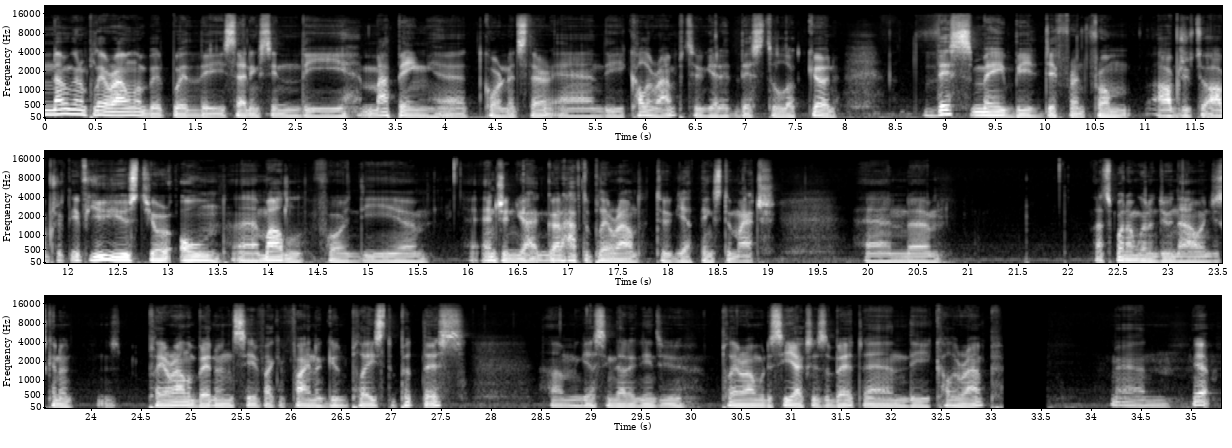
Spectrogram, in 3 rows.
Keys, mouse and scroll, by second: 2.6-3.6 scroll down 2, 3.6-4.4 scroll down 1, 4.4 click, 5.4-35.3 drag.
